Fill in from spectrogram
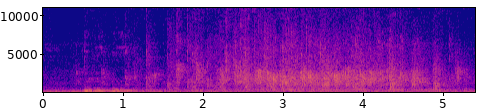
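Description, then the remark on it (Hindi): An audience claps together in a dense, steady round of applause, a crackling wash of many hands that holds at an even, fairly loud level for about five seconds. “ताली बजाया है तो उस ज्ञान को अभीक्षण बनाने का प्रयास करो।”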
